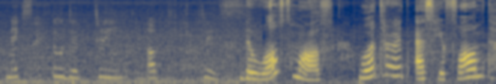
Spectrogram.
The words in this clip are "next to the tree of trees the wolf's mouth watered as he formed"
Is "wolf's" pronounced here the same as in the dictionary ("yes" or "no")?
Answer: no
